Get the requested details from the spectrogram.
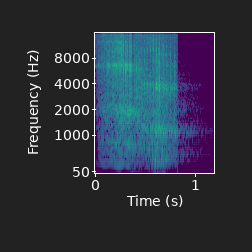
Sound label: Acorn Whizz; Cinematics; Bromius; Bromius Tree Rub; Bromius Quest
